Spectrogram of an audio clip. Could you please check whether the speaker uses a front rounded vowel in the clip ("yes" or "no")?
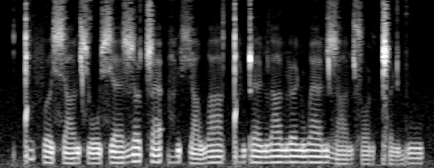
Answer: no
